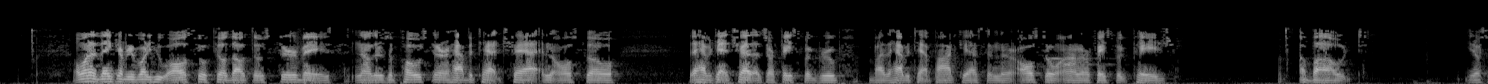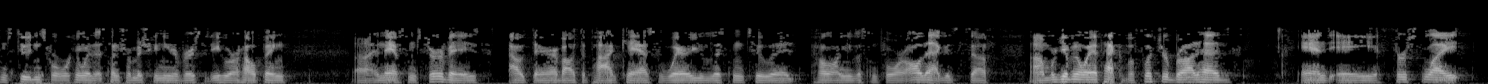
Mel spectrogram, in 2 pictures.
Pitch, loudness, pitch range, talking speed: 100 Hz, -25 LUFS, 95-105 Hz, 180 wpm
